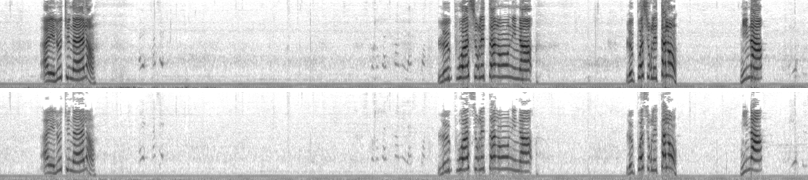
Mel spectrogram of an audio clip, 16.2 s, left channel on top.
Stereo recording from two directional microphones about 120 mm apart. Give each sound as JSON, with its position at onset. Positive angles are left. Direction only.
{"t": 0.7, "sound": "a woman's voice", "side_deg": 20}
{"t": 8.7, "sound": "speech", "side_deg": 20}
{"t": 12.4, "sound": "a woman's voice", "side_deg": 15}
{"t": 14.8, "sound": "speech", "side_deg": 20}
